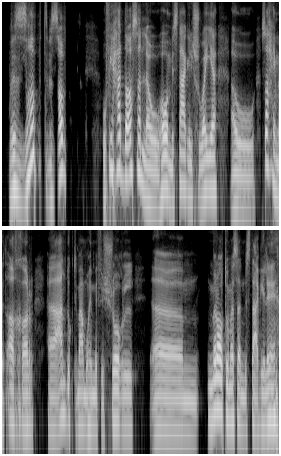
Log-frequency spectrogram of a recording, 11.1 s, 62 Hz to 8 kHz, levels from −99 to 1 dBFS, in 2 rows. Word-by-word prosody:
بالضبط، 140 - 0
بالضبط 165 - +1 0.7
وفي 210 - -1
حد 205 -3 +3
أصلًا 195 +3 +5
لو 105 -5 +2
هو 140 +1 +6
مستعجل 125 +2 0
شوية، 135 +4 +1 0.3
أو 90 -2 -2
صاحي 225 -9 0
متأخر، 115 -2 -1 0.3
عنده 125 +6 0
اجتماع 115 -1 -4
مهم 110 -1 -3
في 100 - -14
الشغل 110 0 -2 0.8
آآ، 100 -2 -2 0.2
مراته 150 +1 +5
مثلًا 130 -1 0
مستعجلاه، 115 +4 0
120 Hz, 115 wpm, -23 LUFS, 105-140 Hz, 0.8 s, هو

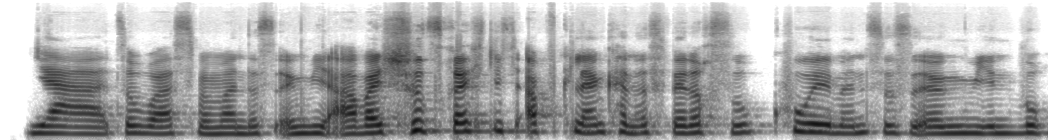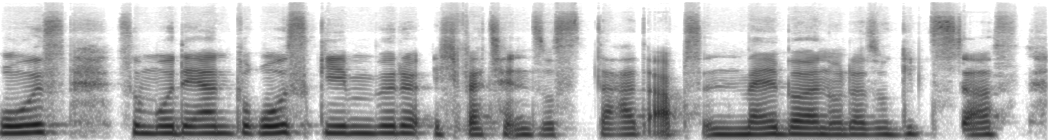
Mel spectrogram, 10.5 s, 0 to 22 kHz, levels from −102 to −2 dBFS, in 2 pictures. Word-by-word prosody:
Ja, 195 -3 +1
sowas, 195 -2 -1
wenn 185 -1 -2
man 190 0 0
das 195 +1 -5
irgendwie 200 +1 +1
arbeitsschutzrechtlich 250 +5 +4
abklären 240 -1 +2
kann, 240 -4 0
das 220 +1 -6
wäre 210 +1 +3
doch 225 - -2
so 225 +1 -6
cool, 235 -4 +5
wenn's 210 +3 -4
das 215 -2 -5
irgendwie 200 +1 0
in 200 0 -2
Büros, 215 +2 +2 0.3
so 215 - -5
modernen 205 0 0
Büros 210 +2 +1
geben 205 -2 -1
würde. 205 0 -1
Ich 185 -2 -10
wette, 170 0 -4
in 165 +1 -5
so 160 0 -8
Start-ups 170 +2 -7
in 170 0 -4
Melbourne 175 0 0
oder 170 0 -5
so 175 0 -6
gibt's 185 +3 -9
das. 175 0 -5
205 Hz, 200 wpm, -21 LUFS, 185-220 Hz, 0.3 s, cool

